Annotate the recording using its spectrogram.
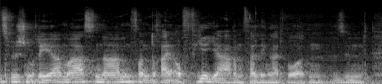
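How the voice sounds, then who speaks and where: With light background noise and audible room echo, a man of fairly low pitch speaks at a moderate pace. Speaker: interviewer, channel host. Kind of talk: interview questions. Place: meeting room. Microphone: lapel.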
